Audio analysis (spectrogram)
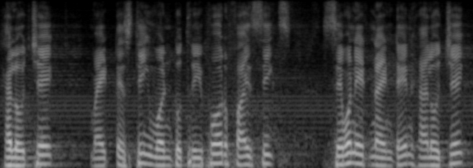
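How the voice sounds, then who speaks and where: A man's voice: mid-range voice, fairly even intonation, brisk. A male cricket commentator speaking over a PA system at an outdoor ground, with a formal, flowery announcer delivery that rises sharply on big shots. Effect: heard over a PA system. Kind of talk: live local cricket commentary. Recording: long echo from a loudspeaker PA.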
